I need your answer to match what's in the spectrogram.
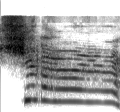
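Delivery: very high, very loud, stretched, booming talk-host call. Recalling her daily video intro, announcing the topic in her Oprah voice. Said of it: "I like to use my Oprah voice there".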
